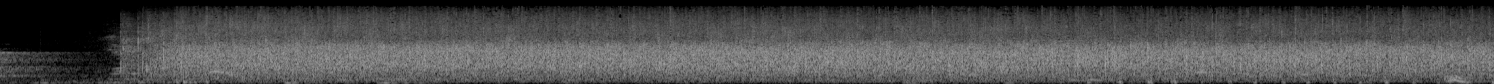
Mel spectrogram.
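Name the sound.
audience applause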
